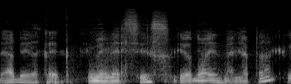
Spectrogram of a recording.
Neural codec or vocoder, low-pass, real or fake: codec, 44.1 kHz, 2.6 kbps, DAC; 14.4 kHz; fake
